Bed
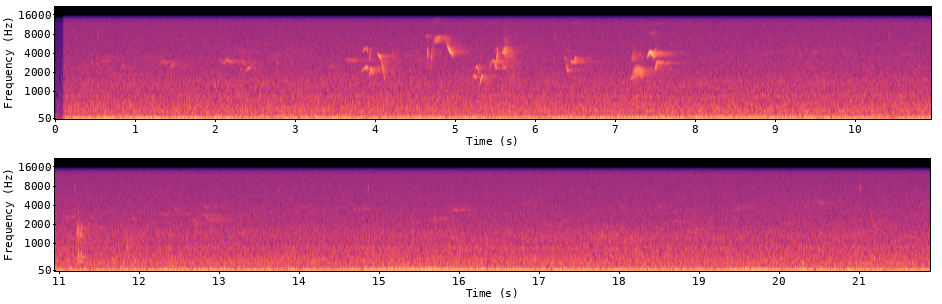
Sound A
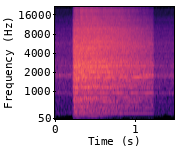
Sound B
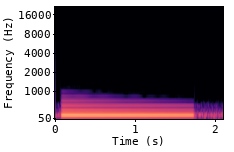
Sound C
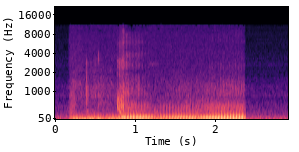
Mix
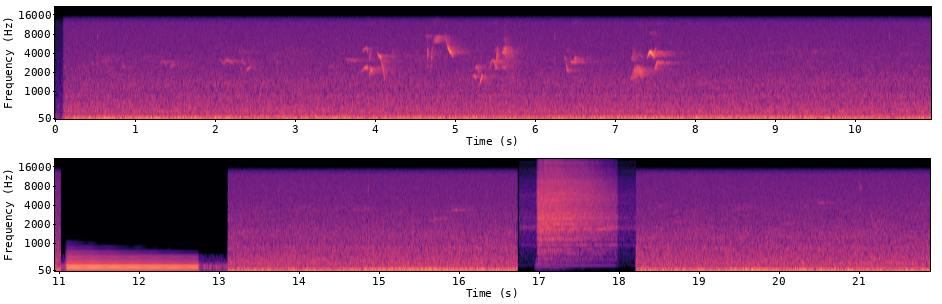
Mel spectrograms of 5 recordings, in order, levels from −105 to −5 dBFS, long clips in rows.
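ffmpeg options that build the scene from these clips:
-filter_complex "[0:a]volume=-11.5dB[a];[2:a]aeval=exprs='val(0)*sin(2*PI*38*n/s)':c=same[b];[1:a]acrossover=split=280[c][d];[d]adelay=30[e];[c][e]amix=inputs=2:normalize=0[f];[a]asplit=3[g][h][i];[g]atrim=end=11.014[j];[b]atrim=end=2.1,asetpts=PTS-STARTPTS,volume=-1.5dB[k];[h]atrim=start=13.106:end=16.724[l];[f]atrim=end=1.49,asetpts=PTS-STARTPTS,volume=-5dB[m];[i]atrim=start=18.206[n];[j][k]acrossfade=d=0.004:c1=hsin:c2=hsin[o];[o][l]acrossfade=d=0.004:c1=hsin:c2=hsin[p];[p][m]acrossfade=d=0.004:c1=hsin:c2=hsin[q];[q][n]acrossfade=d=0.004:c1=hsin:c2=hsin"

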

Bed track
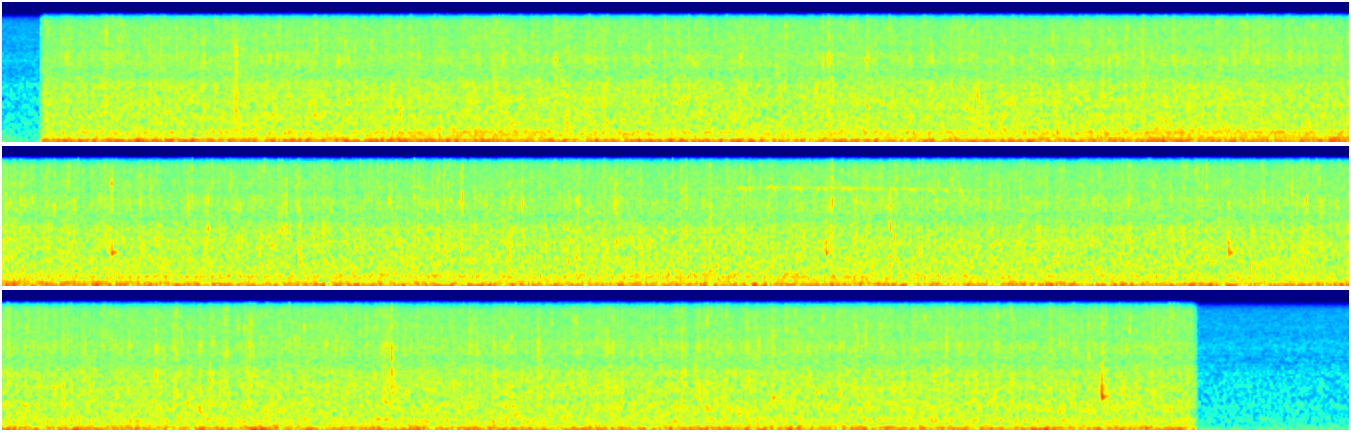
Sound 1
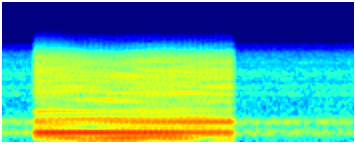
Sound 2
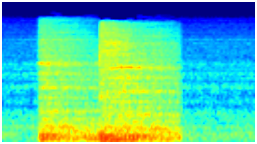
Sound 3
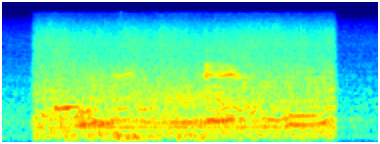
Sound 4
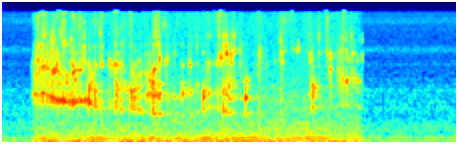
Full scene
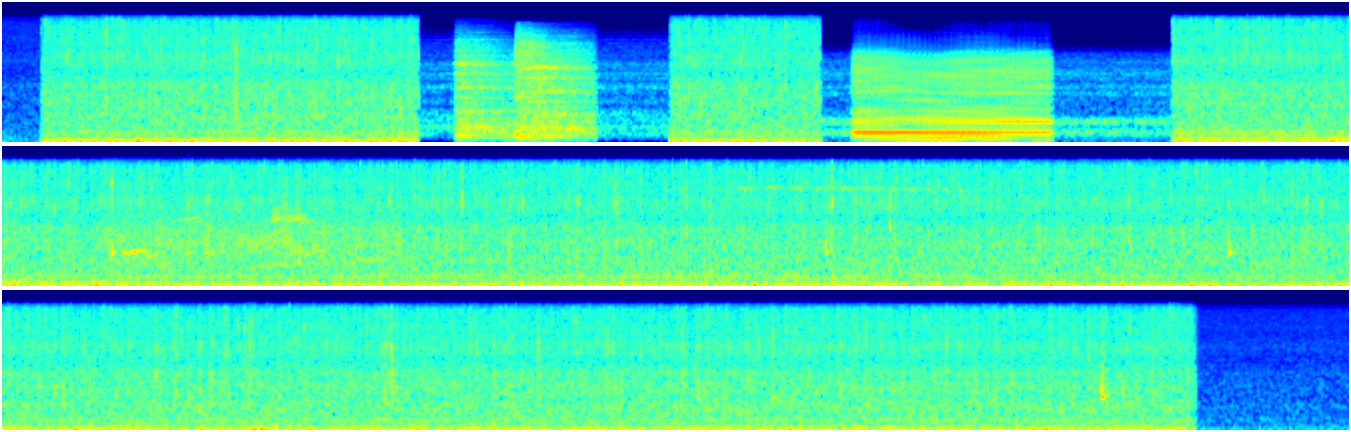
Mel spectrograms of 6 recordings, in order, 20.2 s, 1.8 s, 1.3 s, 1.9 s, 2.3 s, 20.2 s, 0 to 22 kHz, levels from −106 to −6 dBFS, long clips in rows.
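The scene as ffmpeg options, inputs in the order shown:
-filter_complex "[0:a]volume=-12.5dB[a];[2:a]highpass=330,lowpass=5.3k[b];[1:a]asoftclip=type=tanh:threshold=-18.5dB[c];[3:a]highpass=f=930:w=0.5412,highpass=f=930:w=1.3066[d];[a]asplit=3[e][f][g];[e]atrim=end=2.084[h];[b]atrim=end=1.26,asetpts=PTS-STARTPTS,volume=-6dB[i];[f]atrim=start=3.336:end=4.094[j];[c]atrim=end=1.76,asetpts=PTS-STARTPTS,volume=-9dB[k];[g]atrim=start=5.846[l];[d]atrim=end=1.88,asetpts=PTS-STARTPTS,volume=-11.5dB,afade=t=in:d=0.004:c=hsin,afade=t=out:st=1.876:d=0.004:c=hsin,adelay=7070[m];[h][i]acrossfade=d=0.004:c1=hsin:c2=hsin[n];[n][j]acrossfade=d=0.004:c1=hsin:c2=hsin[o];[o][k]acrossfade=d=0.004:c1=hsin:c2=hsin[p];[p][l]acrossfade=d=0.004:c1=hsin:c2=hsin[q];[q][m]amix=inputs=2:normalize=0"

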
